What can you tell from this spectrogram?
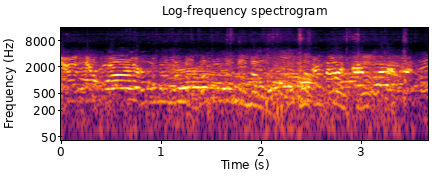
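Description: A violent, chaotic crowd clash in Glendale, with police in riot gear present: many voices shout and yell over one another in a dense, steady roar that stays loud for the whole few seconds, with no pauses.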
